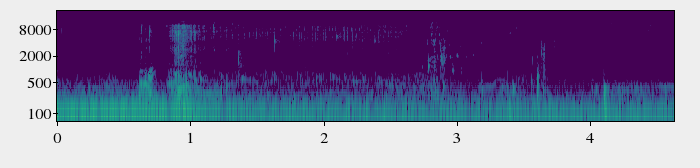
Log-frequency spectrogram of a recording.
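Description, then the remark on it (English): Water is briefly poured, with a soft splashing burst near the start followed by quiet sipping of drinking water and small clinks, faint, with no one talking. “I'm going to put this back on an X because I want to drink actual water.”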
